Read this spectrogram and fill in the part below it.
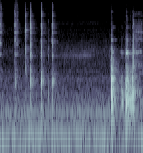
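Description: Spoon clinking against a bowl while flour and cornmeal are mixed for salmon cakes: a quick run of sharp taps, a pause, then a louder cluster of scraping clinks, close and without talk.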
